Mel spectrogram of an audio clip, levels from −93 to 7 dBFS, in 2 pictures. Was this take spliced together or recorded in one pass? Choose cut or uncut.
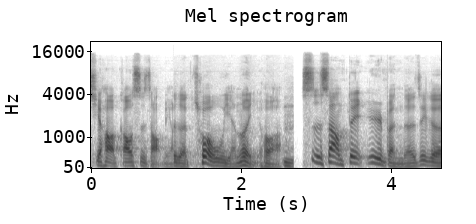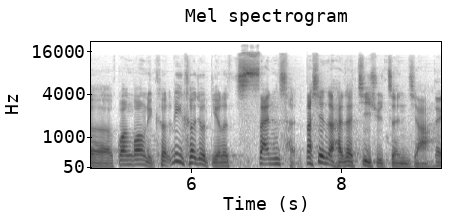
cut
